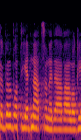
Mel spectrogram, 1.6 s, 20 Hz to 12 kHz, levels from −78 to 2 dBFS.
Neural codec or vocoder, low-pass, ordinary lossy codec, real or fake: none; 7.2 kHz; MP3, 48 kbps; real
